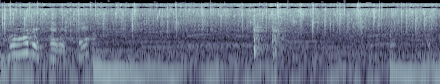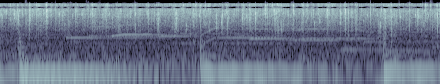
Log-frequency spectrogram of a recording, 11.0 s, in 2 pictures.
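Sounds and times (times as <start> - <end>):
onions sizzling on grill pan: 0.0 - 11.0.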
